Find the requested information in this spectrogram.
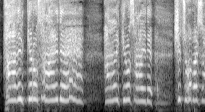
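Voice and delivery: shouted drill instructor commands; loud gung-ho soldier. Pretend. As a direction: bark it like an army drill instructor. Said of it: "바울이 군대 조교처럼".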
